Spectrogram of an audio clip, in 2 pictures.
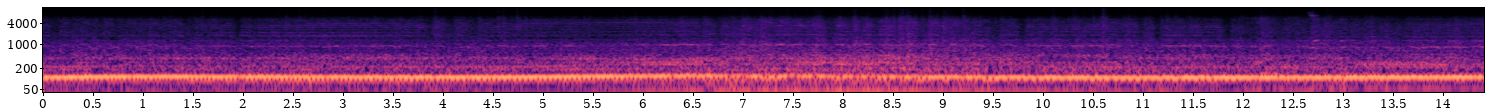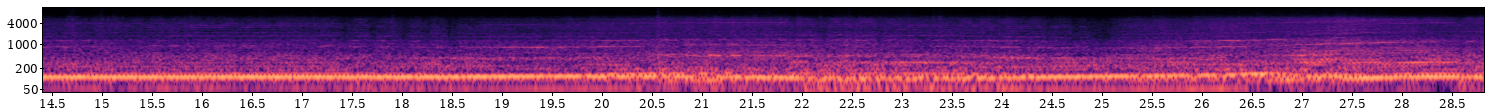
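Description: Late Model stock car's V8 engine running hard at racing speed, heard from inside the cockpit as a loud, steady drone. Near the end the pitch drops and then climbs again as the throttle comes off and goes back on.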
